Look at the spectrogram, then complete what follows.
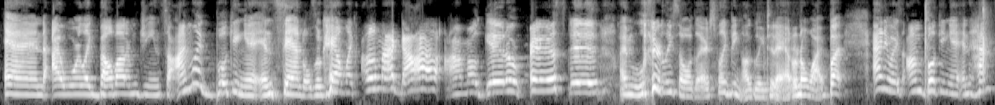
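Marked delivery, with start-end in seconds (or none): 4.9-8.0 panicked wail. Retold or imitated. Fleeing police, panicking.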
